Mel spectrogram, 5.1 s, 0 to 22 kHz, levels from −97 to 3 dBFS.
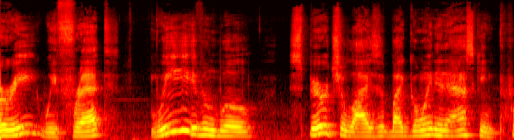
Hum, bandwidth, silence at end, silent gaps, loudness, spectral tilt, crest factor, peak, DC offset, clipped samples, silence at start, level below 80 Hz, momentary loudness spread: none; over 20 kHz; 0 s; none; -28 LUFS; -6.5 dB/octave; 14 dB; -14 dBFS; under 0.1%; under 0.1%; 0 s; -70 dBFS; 10 LU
